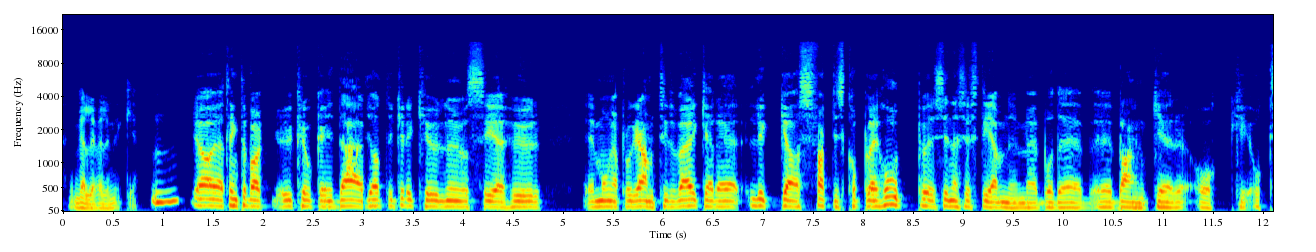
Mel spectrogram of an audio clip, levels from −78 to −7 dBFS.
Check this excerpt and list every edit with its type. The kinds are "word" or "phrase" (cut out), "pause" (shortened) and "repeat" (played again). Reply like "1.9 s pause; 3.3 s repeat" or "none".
1.2 s pause; 3.0 s word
